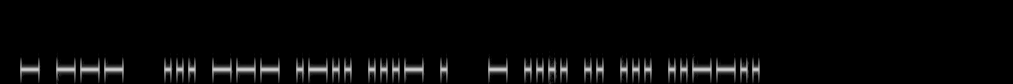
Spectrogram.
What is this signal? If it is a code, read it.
Morse code, heard as a keyed tone, about 20 wpm, 700 Hz. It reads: TO SOLVE THIS?
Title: Sentences with 5-Word Phrases - 20wpm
